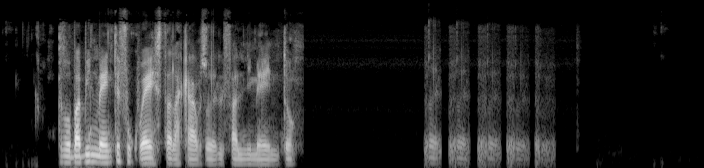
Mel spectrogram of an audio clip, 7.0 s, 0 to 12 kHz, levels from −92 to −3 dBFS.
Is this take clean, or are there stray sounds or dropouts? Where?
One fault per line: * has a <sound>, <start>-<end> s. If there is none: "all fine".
* has a laugh, 4.2-5.6 s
